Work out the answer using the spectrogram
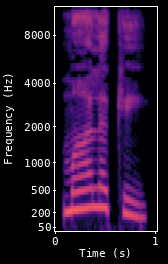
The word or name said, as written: ಮಲಕು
